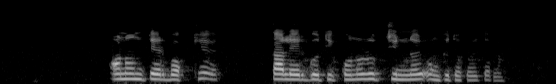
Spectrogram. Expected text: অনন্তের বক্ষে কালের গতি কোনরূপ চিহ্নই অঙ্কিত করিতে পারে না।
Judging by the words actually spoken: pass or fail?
fail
